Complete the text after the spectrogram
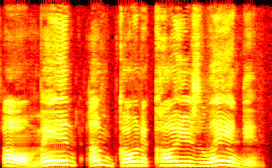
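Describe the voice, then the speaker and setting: A stubborn young storybook boy, acted by a man, pitched high and loud. He is whiny and defiant, with swooping indignant shouts. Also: very animated, takes it slowly, no echo, studio quality, full character voice.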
